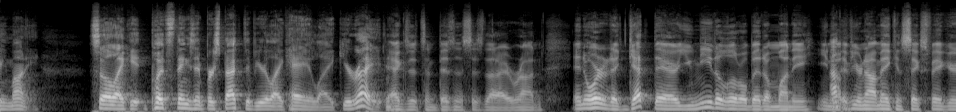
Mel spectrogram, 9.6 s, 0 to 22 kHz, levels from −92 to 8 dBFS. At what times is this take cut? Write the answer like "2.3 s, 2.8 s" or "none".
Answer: 3.9 s, 8.4 s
